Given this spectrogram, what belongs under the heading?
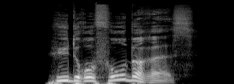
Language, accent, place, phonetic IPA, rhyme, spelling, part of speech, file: German, Germany, Berlin, [hydʁoˈfoːbəʁəs], -oːbəʁəs, hydrophoberes, adjective, De-hydrophoberes.ogg
- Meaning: strong/mixed nominative/accusative neuter singular comparative degree of hydrophob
